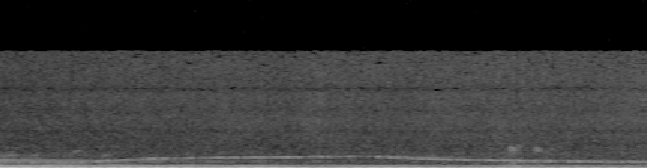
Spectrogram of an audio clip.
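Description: Zon electric bass guitar through an amplifier letting a final low chord ring out, sustained and slowly fading until it stops just after the end. Above it, a faint thin tone slowly rises and then falls in pitch.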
